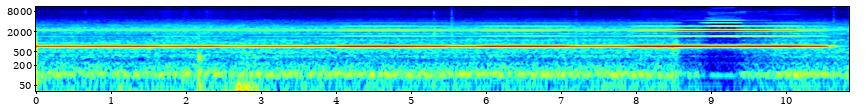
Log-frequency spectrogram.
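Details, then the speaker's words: Fenton Weill Bass 15 valve amp, capacitor temporarily bridged: clean, steady signal-generator tone with no crackle, hum or dropouts before cutting off; amp passes signal properly, though tone controls don't work. "okay the amp sounds let's switch it off just go over a few things okay that sounded uh pretty good actually"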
